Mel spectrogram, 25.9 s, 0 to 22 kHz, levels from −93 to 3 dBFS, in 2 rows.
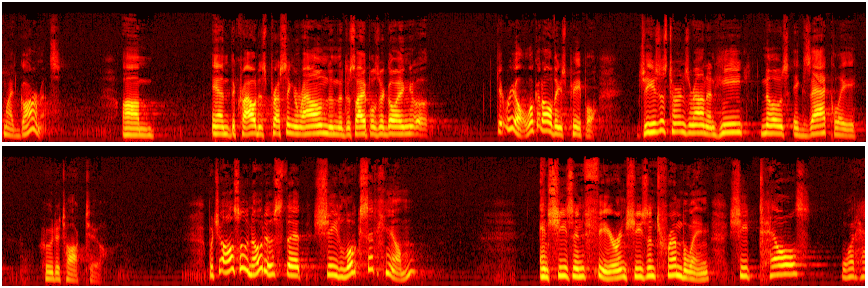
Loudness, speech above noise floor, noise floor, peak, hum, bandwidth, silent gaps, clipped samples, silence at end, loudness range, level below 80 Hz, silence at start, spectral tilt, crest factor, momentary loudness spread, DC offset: -25 LUFS; 39 dB; -64 dBFS; -6 dBFS; none; 16.5 kHz; none; under 0.1%; 0 s; 8 LU; -74 dBFS; 0 s; -5.5 dB/octave; 20 dB; 14 LU; under 0.1%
